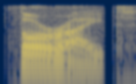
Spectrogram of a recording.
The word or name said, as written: thorite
